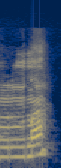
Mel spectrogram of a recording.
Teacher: मीम में फितरी गुन्ना मौजूद है हाँ, और यहाँ पर ये मुशद्दद भी है, यानी कि अब हम मुशद्दद।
